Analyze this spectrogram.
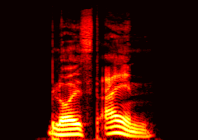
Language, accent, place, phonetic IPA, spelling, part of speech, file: German, Germany, Berlin, [ˌblɔɪ̯st ˈaɪ̯n], bläust ein, verb, De-bläust ein.ogg
- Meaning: second-person singular present of einbläuen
